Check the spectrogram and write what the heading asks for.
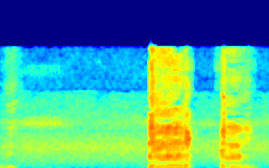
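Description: A man coughs once, a short, harsh burst about a second in, followed by a brief voiced sound.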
